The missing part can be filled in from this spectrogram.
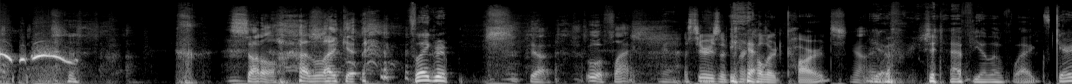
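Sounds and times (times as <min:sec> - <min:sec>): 
person whistling imitating a referee's whistle: 0:00.0 - 0:00.8
speech: 0:00.7 - 0:00.9, 0:02.4 - 0:10.7
laughter: 0:02.4 - 0:04.1, 0:04.9 - 0:07.7.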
